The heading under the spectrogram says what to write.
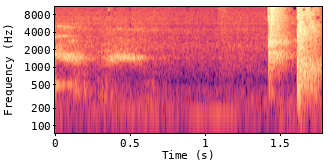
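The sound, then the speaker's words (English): Three sharp, loud hand claps in a studio in quick succession near the end, following a stretch of faint, quiet background tones. “Oh, we love those in-studio claps.”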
